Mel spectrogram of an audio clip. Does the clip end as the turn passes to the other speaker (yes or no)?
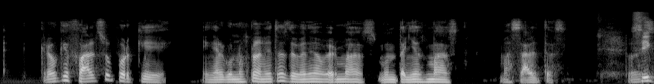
yes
